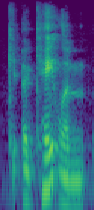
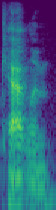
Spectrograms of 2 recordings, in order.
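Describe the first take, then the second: First: The name is said with three syllables, middle vowel sounded. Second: The name is said with two syllables, middle vowel dropped. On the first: The speaker calls it right. "If you put an E in that name, use it" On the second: The speaker calls it wrong. "which I can't stand that it's pronounced Catelyn"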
